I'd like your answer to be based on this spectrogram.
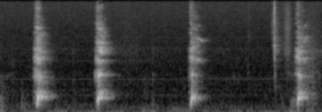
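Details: Four short, sharp hiccups roughly a second apart in quiet, acted by a man in a comedy sketch after trying to hold his breath: simulated hiccups.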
